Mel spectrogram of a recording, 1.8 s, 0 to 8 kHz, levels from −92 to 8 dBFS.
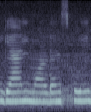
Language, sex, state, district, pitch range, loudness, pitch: Hindi, female, Uttar Pradesh, Jalaun, 200-210 Hz, -27 LUFS, 205 Hz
